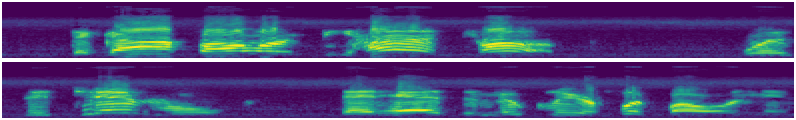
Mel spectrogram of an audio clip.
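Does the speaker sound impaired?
Yes: cerebral palsy; bedbound.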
